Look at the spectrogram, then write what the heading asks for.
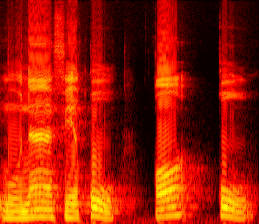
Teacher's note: Untuk pengucapan huruf qaf Ibu, ya qaf ini bagian yang lunak. Jadi pangkal lidah paling belakang menempel atau melekat pada daging yang lunak bagian atas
